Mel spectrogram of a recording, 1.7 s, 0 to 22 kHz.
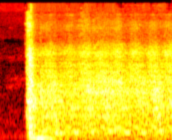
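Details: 1973 Land N Sea Craft boat, several years sitting in desert, after starting fluid and a little throttle: sharp start-up burst, then uneven low churning that never settles to a firm idle; engine still struggling to catch, cause unconfirmed.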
